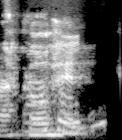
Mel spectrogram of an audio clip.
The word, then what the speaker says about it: Barcaldine: Barcaldine, I think you pronounce it, not Barcaldine. – No, it's Barcaldine.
